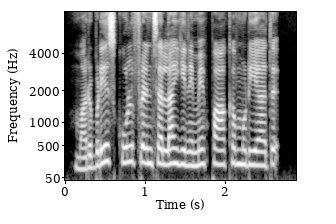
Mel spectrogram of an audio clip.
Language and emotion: Tamil, sad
